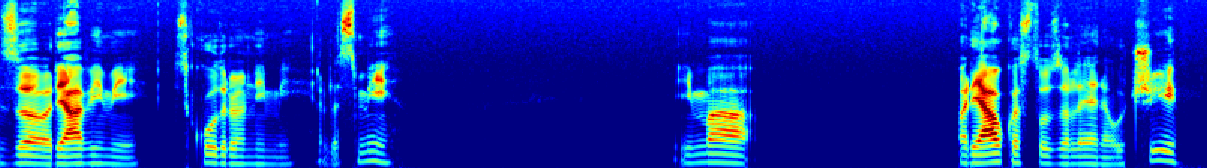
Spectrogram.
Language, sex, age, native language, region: Slovenian, male, 18-29, Slovenian, Central Slovenia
